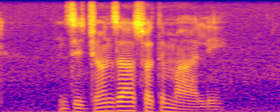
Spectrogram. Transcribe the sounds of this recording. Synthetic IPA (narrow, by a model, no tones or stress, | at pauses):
nd͡zid͡ʒɔnd͡zaʂatimaːli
